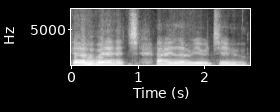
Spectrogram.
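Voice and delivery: very high swooning princess. Acted. Princess Pattycake answering Edge, high swooning voice. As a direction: gush it like a lovestruck princess.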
